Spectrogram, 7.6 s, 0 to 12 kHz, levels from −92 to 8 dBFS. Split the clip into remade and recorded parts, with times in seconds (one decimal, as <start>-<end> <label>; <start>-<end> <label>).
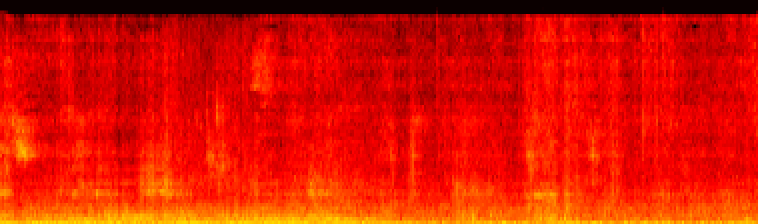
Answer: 0.0-1.6 remade; 1.6-2.6 recorded; 2.6-7.6 remade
